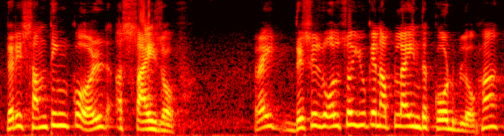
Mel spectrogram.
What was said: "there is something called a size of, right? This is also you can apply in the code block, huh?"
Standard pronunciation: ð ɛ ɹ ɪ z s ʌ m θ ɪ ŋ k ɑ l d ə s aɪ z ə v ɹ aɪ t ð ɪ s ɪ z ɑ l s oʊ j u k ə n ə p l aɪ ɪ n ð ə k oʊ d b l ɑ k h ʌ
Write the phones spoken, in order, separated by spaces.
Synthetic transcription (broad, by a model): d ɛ ɹ ɪ z s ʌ m t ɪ ŋ k ɑ l d ə s aɪ z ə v ɹ aɪ t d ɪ s ɪ z ɑ l s oʊ j u k ə n ə p l aɪ ɪ n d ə k oʊ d b l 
